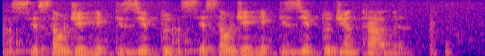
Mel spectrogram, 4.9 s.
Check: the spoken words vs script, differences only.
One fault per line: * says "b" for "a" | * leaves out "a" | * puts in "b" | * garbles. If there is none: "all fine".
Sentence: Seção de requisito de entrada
* puts in "seção de requisito"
